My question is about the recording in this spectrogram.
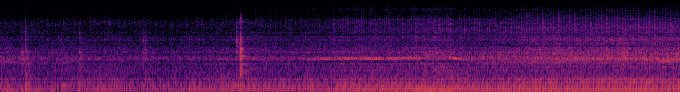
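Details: Jeep at steady idle with a few dull clunks landing irregularly about a second apart; source unknown, owners suspect a ball joint, link mount or hub assembly.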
